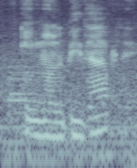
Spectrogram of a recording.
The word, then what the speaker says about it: inolvidable: I'm trying to pronounce something in inolvidable.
